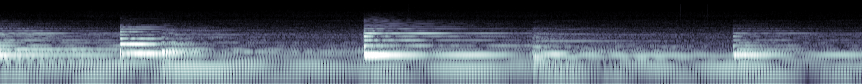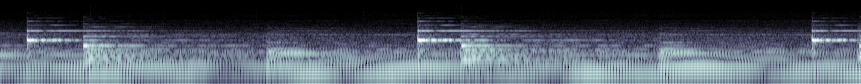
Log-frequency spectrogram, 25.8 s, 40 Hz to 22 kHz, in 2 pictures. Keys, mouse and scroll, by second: 0.6-2.9 drag, 2.9 Tab, 4.2 alt+middle click, 5.3-5.9 scroll up 6, 7.7-11.0 drag, 11.0 alt+z, 14.9 click, 15.4 click, 18.1 click, 18.8 click, 22.5-25.4 drag, 25.4-25.8 scroll down 1.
